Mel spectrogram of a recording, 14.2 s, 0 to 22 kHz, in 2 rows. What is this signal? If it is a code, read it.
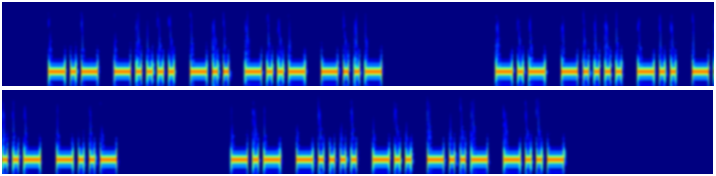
Morse code, heard as a keyed tone, about 22 wpm, 700 Hz. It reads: K6DXX K6DXX K6DXX
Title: USA Call Signs - 5 Characters - Repeated 3x - 22wpm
